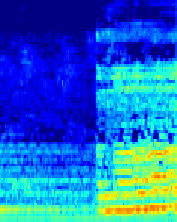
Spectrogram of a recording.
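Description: Chant-like singing in long, steady held notes. A little after a second in, a louder held note comes in.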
